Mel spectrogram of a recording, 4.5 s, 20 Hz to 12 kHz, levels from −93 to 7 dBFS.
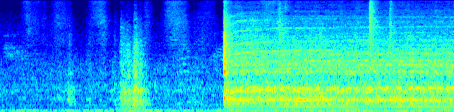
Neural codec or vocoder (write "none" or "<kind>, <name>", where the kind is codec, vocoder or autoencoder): none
